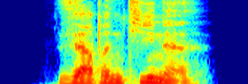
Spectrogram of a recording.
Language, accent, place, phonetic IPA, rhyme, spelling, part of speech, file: German, Germany, Berlin, [zɛʁpɛnˈtiːnə], -iːnə, Serpentine, noun, De-Serpentine.ogg
- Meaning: serpentine mountain road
